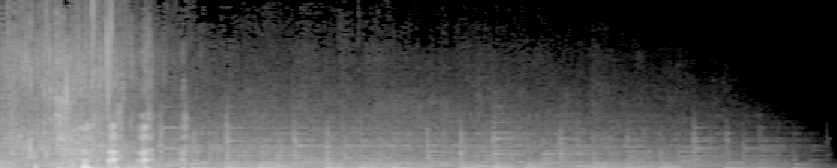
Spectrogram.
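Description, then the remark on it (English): A loud splash into a river after a drop through an opened trapdoor bursts out at the start, then settles into rhythmic sloshing and gurgling that slowly fades away over several seconds. “The trapdoor opens below you and drops you into the river below, and the splash is louder this time because you're carrying Jude.”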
